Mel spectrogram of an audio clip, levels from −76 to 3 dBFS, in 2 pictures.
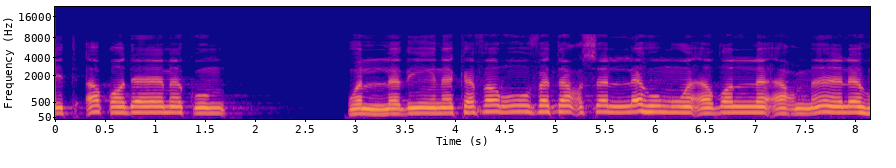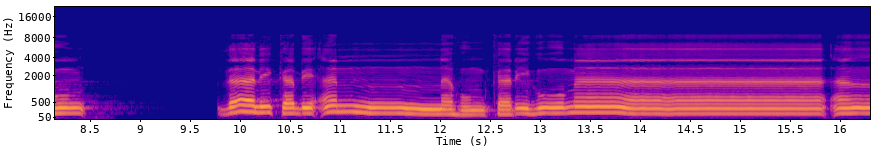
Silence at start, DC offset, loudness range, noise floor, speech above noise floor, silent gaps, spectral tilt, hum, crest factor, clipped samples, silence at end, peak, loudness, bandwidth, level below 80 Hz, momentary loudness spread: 0 s; under 0.1%; 2 LU; -79 dBFS; 59 dB; none; -7.5 dB/octave; none; 14 dB; under 0.1%; 0 s; -8 dBFS; -21 LUFS; 9.4 kHz; -64 dBFS; 5 LU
